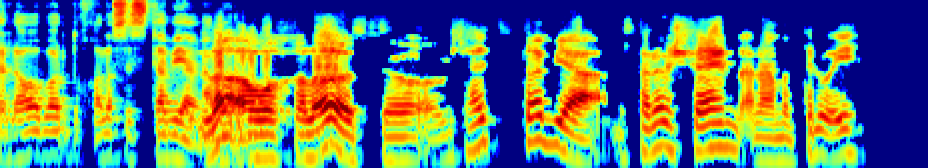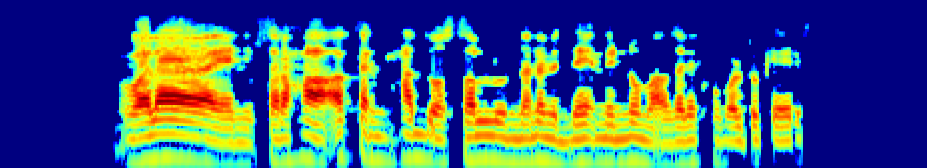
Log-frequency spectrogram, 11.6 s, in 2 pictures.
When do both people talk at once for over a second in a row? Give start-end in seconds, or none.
none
